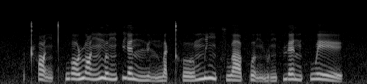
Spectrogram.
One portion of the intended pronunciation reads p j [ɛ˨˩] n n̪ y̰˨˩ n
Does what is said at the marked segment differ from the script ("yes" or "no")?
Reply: yes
